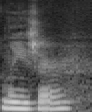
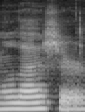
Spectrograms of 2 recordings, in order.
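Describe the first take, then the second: First: Leisure is said with an American pronunciation. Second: Leisure is said with a British pronunciation. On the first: This is how the speaker normally says it. "How do you pronounce it?" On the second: This is how the other speaker's country says it. "But I'm going to start saying leisure"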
